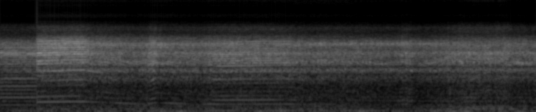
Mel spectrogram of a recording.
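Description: Yamaha motorcycle engine heard from the rider's position, its revs falling as the bike slows and then holding steady at a lower pitch, under steady wind and road noise.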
